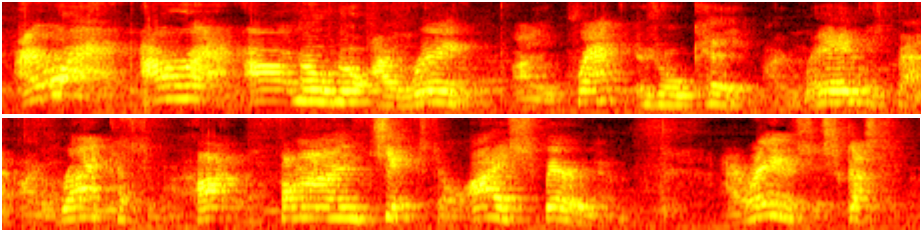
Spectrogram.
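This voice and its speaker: A teenage girl with a slightly high, bright, forceful voice and big pitch swings tells a rambling, absurd made-up story at an unhurried pace, giggling often. She's a student in a classroom, and a camera across the echoey room records her from a distance.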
